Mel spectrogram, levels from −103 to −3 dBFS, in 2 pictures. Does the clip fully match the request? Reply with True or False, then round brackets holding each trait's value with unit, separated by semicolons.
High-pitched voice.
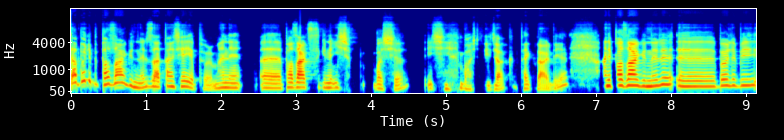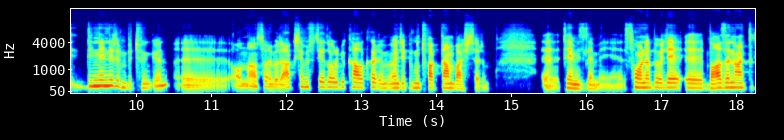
False (175 Hz)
